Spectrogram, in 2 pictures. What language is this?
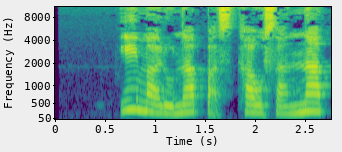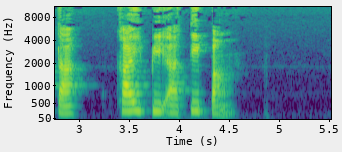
Southern Pastaza Quechua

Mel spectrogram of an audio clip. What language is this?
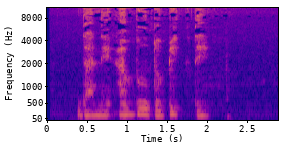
Nüpode Huitoto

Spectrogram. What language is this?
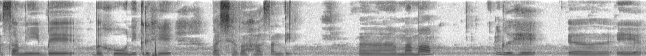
Sanskrit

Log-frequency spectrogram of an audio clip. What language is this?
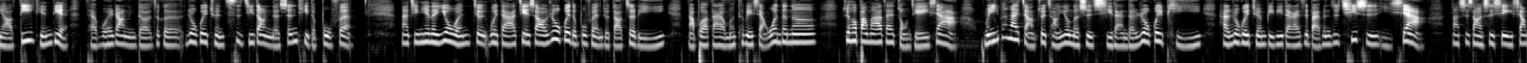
Chinese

